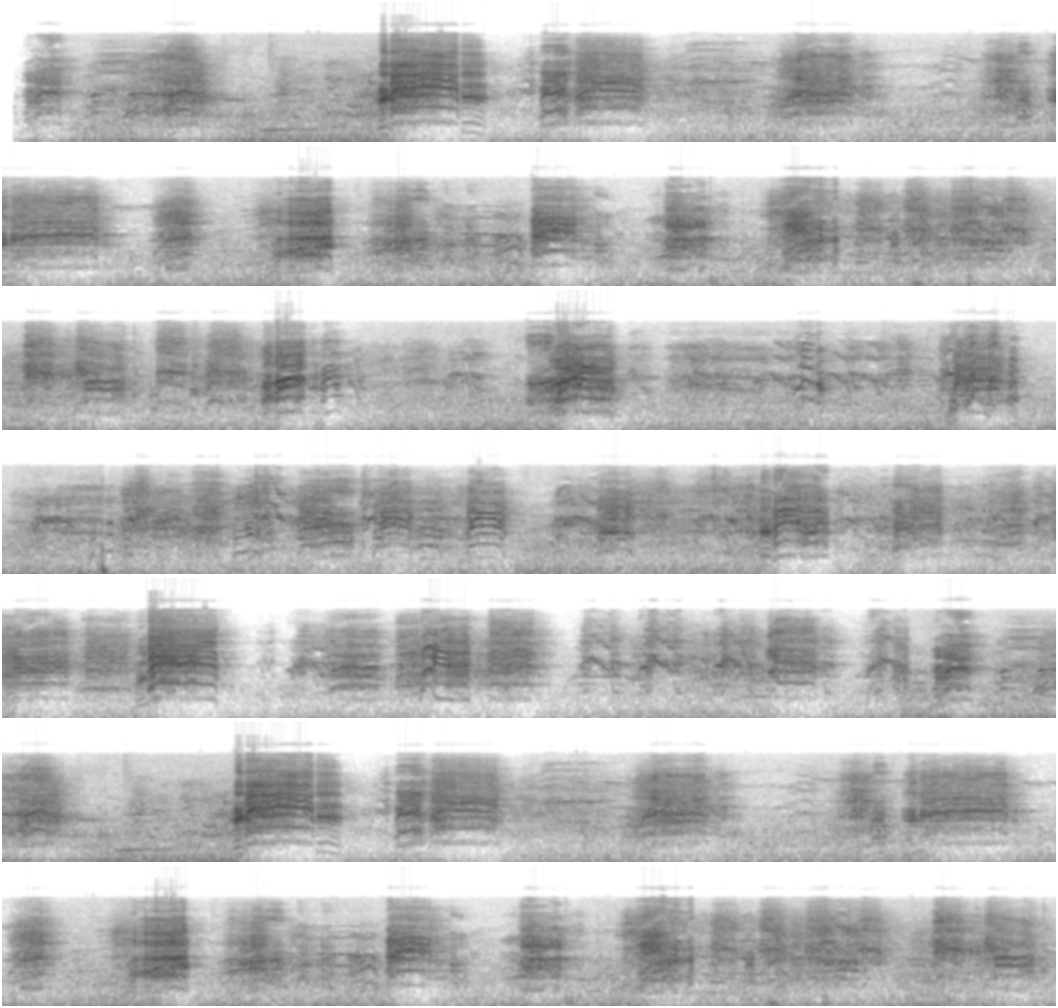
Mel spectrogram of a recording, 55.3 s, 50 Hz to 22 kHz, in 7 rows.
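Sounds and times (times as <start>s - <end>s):
macaw parrot: 0.1s - 55.3s.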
